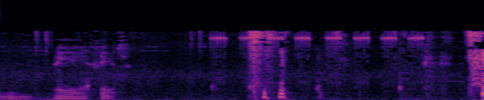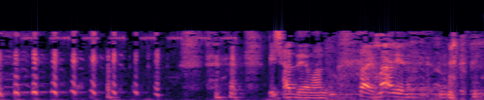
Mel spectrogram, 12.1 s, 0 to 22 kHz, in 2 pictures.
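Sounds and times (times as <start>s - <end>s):
speech: 0.7s - 1.7s, 3.3s - 4.2s, 9.4s - 12.0s
steady high-pitched insect-like chirping: 2.6s - 5.4s, 6.2s - 9.0s
frog croaking: 2.6s - 5.5s, 6.2s - 9.0s
laughter: 3.1s - 3.7s, 5.3s - 9.4s, 10.2s - 12.0s.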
